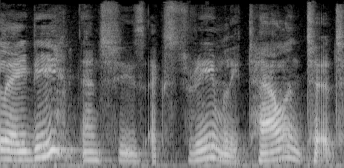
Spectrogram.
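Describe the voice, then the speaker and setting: Amid noticeable background noise and audible room echo, a woman speaks at a very slow pace. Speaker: TV talk show host. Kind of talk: TV interview.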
